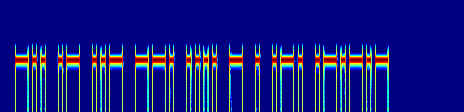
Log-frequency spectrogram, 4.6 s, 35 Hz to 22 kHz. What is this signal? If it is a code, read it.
Morse code, heard as a keyed tone, about 28 wpm, 700 Hz. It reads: DAUGHTER.
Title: Sentences from Top 1500 Words 28wpm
